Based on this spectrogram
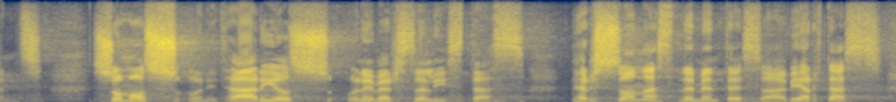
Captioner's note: speaking in a foreign language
